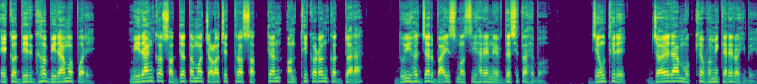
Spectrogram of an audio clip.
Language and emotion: Odia, neutral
